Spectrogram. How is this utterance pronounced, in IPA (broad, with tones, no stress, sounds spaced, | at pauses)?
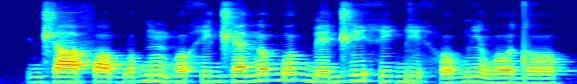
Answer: d͡ʒ a˨ f ɔ˨ b o˨˦ ɡ͡b ũ˦˨ b o˧ h i˧ d͡ʒ ɛ˧ n o˦ ɡ͡b o˦ ɡ͡b e˧ d͡ʒ i˦ h i˦ ɡ͡b i˦˨ h o˨˦ b ĩ˦˨ w o˧ d o˧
